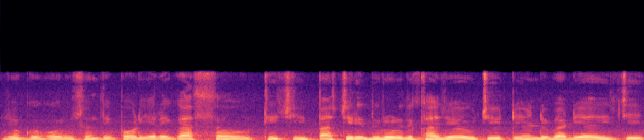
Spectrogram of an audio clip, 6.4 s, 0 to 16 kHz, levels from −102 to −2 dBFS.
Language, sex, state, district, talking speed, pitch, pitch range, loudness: Odia, male, Odisha, Malkangiri, 110 wpm, 130 Hz, 120-135 Hz, -14 LUFS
